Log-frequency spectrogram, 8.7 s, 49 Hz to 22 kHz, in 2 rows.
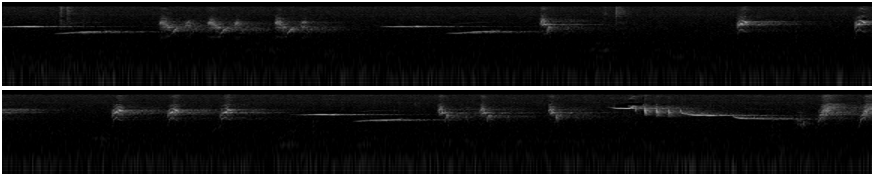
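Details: All-night singing of a nightingale, Abramtsevo, start of June 2021, after 23:00; level whistles answered by lower rising notes, interleaved with rapid hard clicks in short bursts, steady quiet background.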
